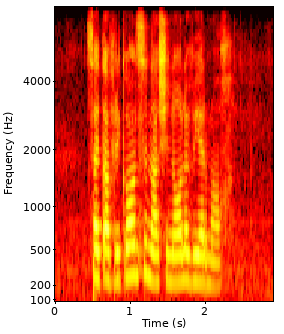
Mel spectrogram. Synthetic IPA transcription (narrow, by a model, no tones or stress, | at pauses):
sœɥtɐfrikɑːnsənɐʃionɑːləviərmɐχ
